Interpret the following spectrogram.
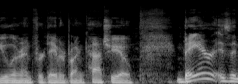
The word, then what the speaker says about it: Bayer: that's a mouthful and germans pronounce bayer buyer but we're going to stick with bayer so anyway ask bio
